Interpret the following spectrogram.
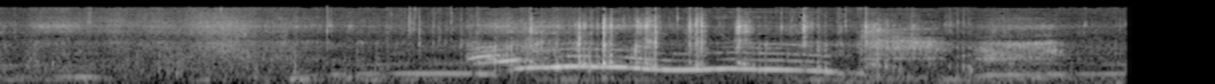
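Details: Šarplaninac puppy named Bitzer, six months old, giving one drawn-out tonal whine of about a second and a half that wavers and slowly falls, over steady low background noise with faint clatter before and after.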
